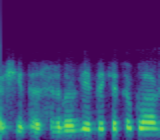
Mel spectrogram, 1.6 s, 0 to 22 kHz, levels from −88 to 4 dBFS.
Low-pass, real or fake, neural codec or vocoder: 5.4 kHz; fake; codec, 16 kHz, 2 kbps, FunCodec, trained on Chinese and English, 25 frames a second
